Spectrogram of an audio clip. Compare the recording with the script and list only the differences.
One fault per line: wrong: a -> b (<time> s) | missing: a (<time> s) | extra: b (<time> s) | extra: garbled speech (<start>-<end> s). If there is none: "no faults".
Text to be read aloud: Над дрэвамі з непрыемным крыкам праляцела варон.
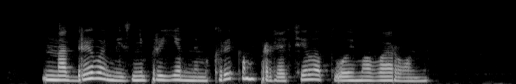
extra: плойма (3.3 s)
